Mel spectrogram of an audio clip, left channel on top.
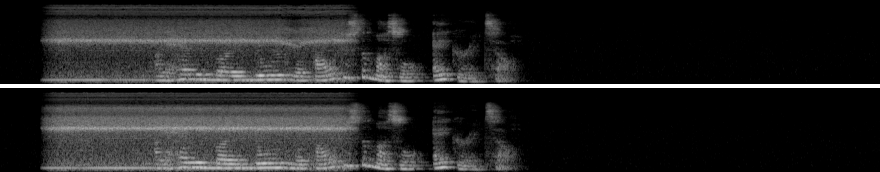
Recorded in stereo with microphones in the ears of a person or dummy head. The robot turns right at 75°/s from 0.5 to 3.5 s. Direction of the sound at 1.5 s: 120° right.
